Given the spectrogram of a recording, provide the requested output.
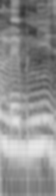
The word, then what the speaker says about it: Leibniz: Newton और लेबनीज ने, ये क्या लिखा है समझ में आ रहा है ना?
